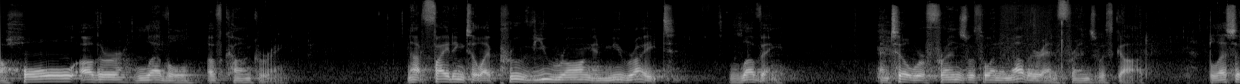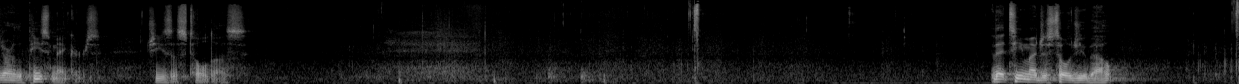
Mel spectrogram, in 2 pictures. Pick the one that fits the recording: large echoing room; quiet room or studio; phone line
large echoing room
